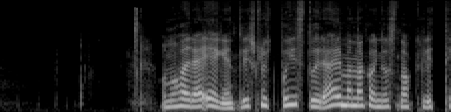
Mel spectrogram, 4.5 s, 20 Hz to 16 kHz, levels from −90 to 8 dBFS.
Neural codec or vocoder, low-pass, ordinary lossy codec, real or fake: none; 14.4 kHz; Opus, 24 kbps; real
